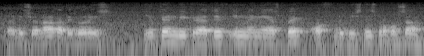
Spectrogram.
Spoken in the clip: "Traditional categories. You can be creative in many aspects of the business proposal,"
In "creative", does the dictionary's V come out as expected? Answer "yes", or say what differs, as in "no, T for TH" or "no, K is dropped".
no, F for V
